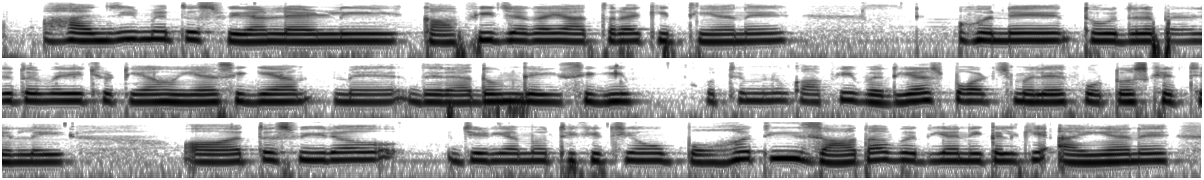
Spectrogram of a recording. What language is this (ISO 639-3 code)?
pan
